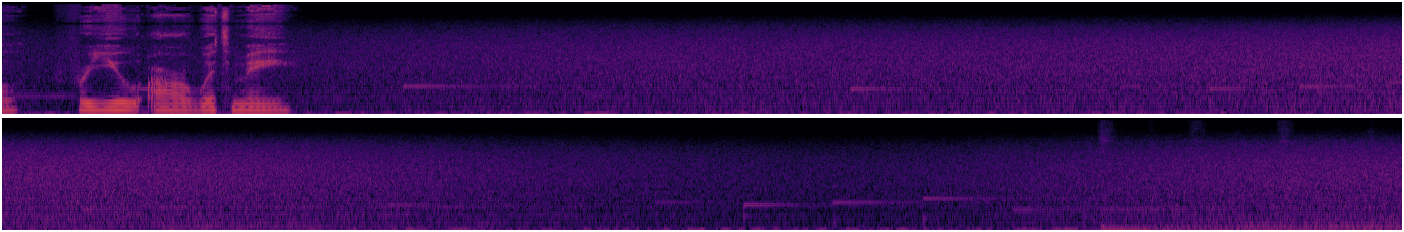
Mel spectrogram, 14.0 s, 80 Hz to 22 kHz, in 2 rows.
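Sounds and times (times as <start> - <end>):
ocean surf washing: 2.8 - 11.0.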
